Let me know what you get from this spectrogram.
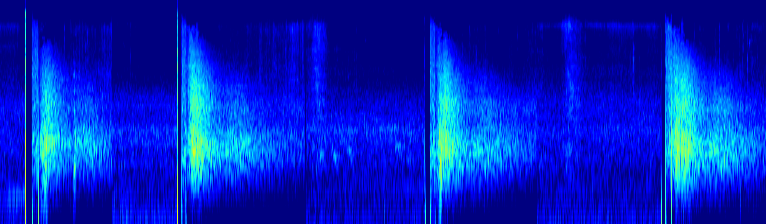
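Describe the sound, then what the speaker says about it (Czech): La Bomba firecrackers set off against a tree stump, four sharp loud bangs spaced a few seconds apart, each followed by a crackling, decaying roar of debris and echo, with no talking. "teďko máme sestřih další labombek a potom půjdeme na velký petardy"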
